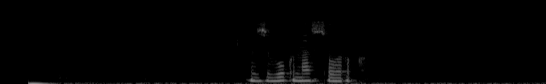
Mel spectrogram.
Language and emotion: Russian, neutral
